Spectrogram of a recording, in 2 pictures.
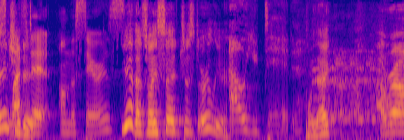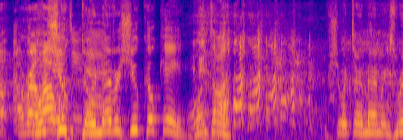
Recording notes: LIVE from Skankfest at the Creek and the Cave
